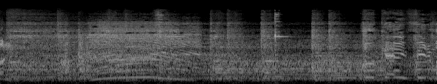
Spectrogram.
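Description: Cartoon machine sound effects over music: a dense grinding whir with sweeping pitch glides, giving way to a run of sharp clanks and clicks in the second half.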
